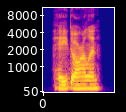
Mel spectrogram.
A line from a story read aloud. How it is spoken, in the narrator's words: Brian drawls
